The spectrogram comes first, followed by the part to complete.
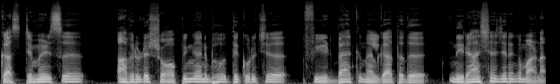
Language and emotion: Malayalam, sad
